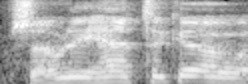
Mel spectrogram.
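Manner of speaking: high mock insistence, retold; a hint of a stubborn actor; imitating Jamie. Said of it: "He goes".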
